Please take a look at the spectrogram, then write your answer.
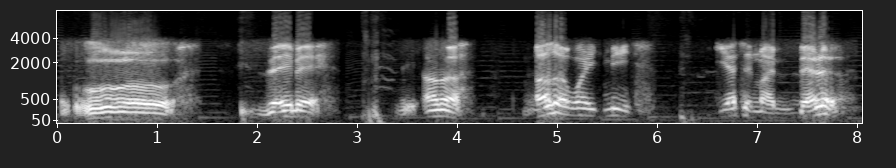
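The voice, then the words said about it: Fat Bastard impression. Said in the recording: “I'm going to start you off with a little fat bastard. ... his impression”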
